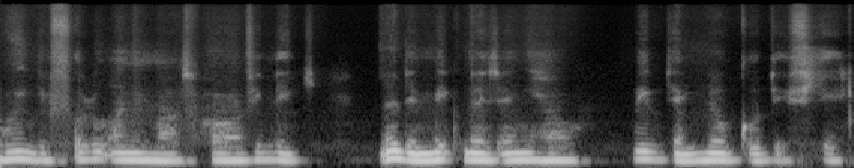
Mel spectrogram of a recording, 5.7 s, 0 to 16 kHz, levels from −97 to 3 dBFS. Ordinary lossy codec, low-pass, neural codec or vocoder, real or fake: none; 14.4 kHz; autoencoder, 48 kHz, 32 numbers a frame, DAC-VAE, trained on Japanese speech; fake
